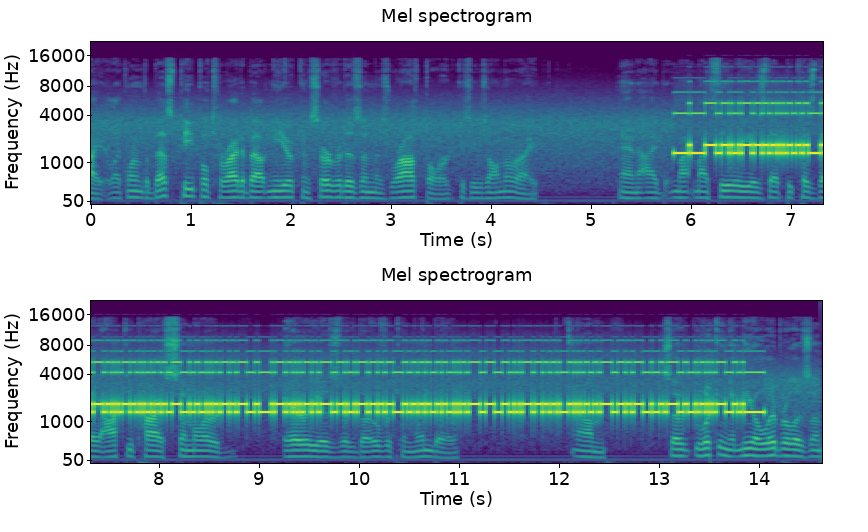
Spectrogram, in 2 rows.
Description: TTY/TDD text telephone tones (45.45 baud Baudot), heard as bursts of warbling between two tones, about 400 Hz shift, 1600 Hz centre, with speech in English. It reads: THE RIVER FLOWS OVER THE MILLSTONE GRIT OUTCROP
